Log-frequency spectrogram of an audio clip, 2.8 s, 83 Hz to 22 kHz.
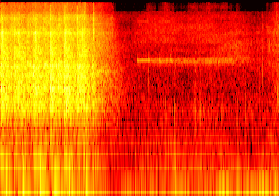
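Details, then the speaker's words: VW Mk2 fitted with a Mk4 GTI 1.8T engine at its first start after a four-year project, with the injectors unplugged so it won't start. About a second of starter cranking that never catches, then a thin fuel pump priming whine. "I guess it's time to see if she'll crank me I'm plugging the injector so it won't start"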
